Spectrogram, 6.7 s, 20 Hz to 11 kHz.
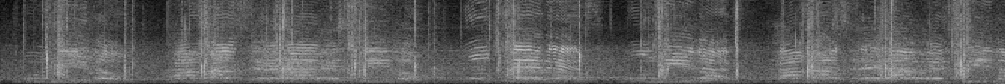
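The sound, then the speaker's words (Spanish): More than 100 people, mostly women, in a City Hall chamber erupt in loud, sustained cheering and shouting as all 11 supervisors vote in favour, with dense applause and rhythmic clapping running underneath, continuous for several seconds. “Cuando los 11 supervisores votaron a favor, el recinto estalló en gritos y aplausos.”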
